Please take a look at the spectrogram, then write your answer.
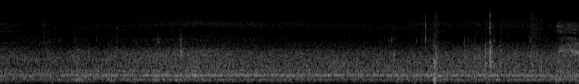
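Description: A dense, continuous hum of many honeybees buzzing around their hives in early September, steady and moderately faint with occasional louder insects passing close.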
